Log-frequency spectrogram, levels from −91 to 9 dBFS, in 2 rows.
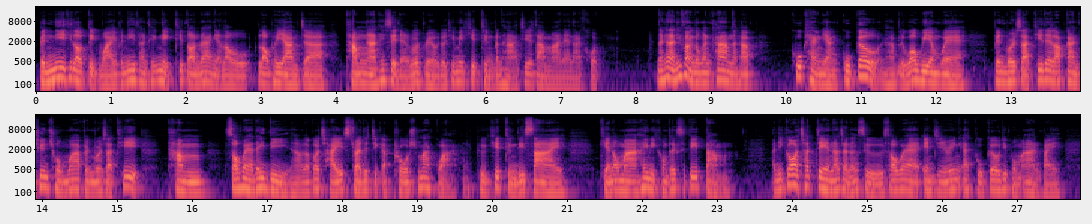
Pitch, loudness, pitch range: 105 Hz, -24 LUFS, 95-115 Hz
